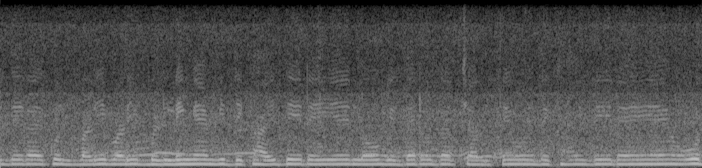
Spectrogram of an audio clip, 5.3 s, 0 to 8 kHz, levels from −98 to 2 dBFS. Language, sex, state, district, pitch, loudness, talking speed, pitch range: Hindi, female, Bihar, Vaishali, 205 Hz, -31 LUFS, 240 wpm, 200-210 Hz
